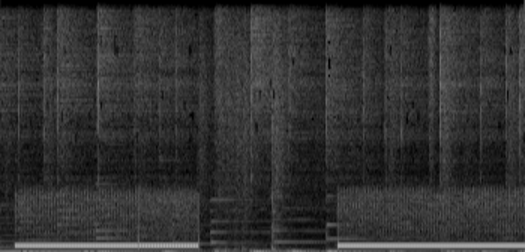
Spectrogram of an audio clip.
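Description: A loud, steady telephone ringing tone sounds in two long pulses with a short gap between them, like a call connecting, over a low background bed of music.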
